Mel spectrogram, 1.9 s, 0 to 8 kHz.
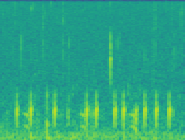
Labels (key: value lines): label: biophony, knock croak
recorder: SoundTrap 300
